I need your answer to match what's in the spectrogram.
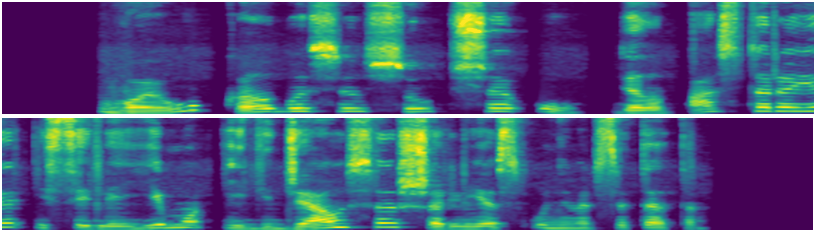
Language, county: Lithuanian, Vilnius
